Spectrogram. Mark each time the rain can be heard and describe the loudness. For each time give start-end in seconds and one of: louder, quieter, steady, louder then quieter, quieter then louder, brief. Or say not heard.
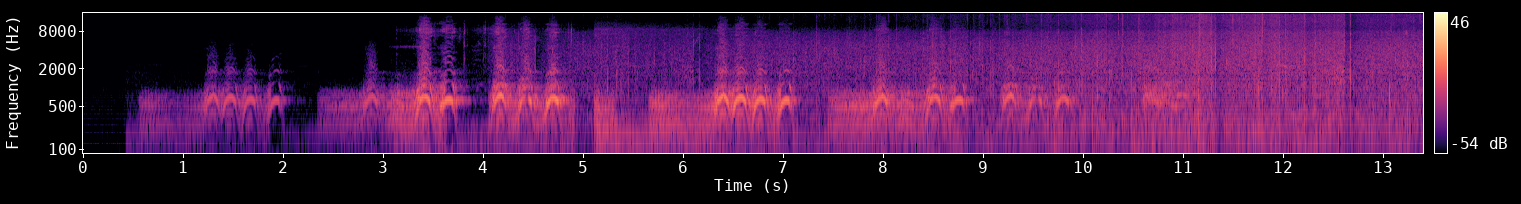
4.0-13.3 louder.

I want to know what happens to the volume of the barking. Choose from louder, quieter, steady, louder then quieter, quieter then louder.
louder then quieter.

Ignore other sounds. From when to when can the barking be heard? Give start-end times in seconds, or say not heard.
0.5-11.1.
